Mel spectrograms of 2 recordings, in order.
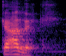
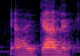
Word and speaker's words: Gaelic: and in Scotland um I say we speak GIC because well in the Scottish gelic language the word for that language is something like gik so they just like use that um pronunciation in English as well so they say GIC so I don't know how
